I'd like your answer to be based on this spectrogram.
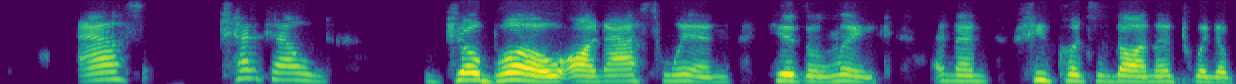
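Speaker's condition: Ataxic spastic cerebral palsy; from birth

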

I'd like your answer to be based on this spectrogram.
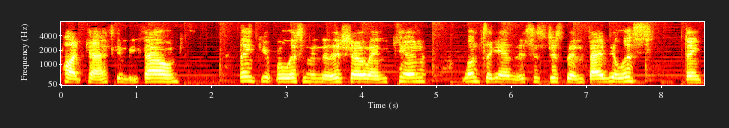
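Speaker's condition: Cerebral palsy; moves at a slow pace

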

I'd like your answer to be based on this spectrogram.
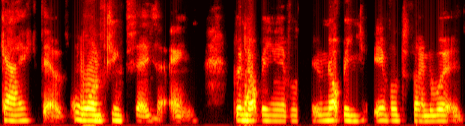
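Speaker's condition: Cerebral palsy

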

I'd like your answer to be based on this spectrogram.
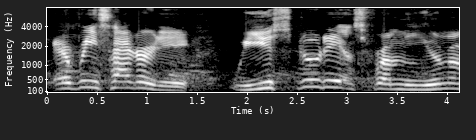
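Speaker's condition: Acquired ataxia with dysarthria; Lance-Adams syndrome, brain damage after Legionnaires' pneumonia from contaminated jacuzzi, 12-day induced coma, onset at 39; hard to speak and articulate, chest heaviness when speaking, bites tongue 2-3 times daily eating

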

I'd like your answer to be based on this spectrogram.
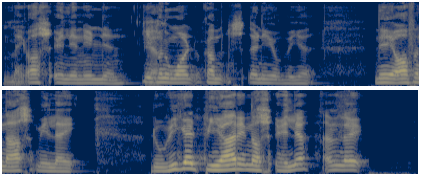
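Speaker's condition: Cleft palate; listeners try harder to understand

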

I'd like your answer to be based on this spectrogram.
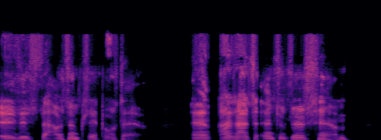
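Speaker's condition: Throat cancer, tumor through tongue, attached to epiglottis; inoperable

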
